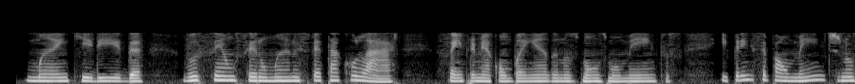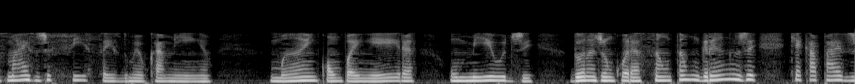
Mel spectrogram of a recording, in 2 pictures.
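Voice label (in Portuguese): Agradecimento para mae female, Só Voz; Telemensagens; AGRADECIMENTOS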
